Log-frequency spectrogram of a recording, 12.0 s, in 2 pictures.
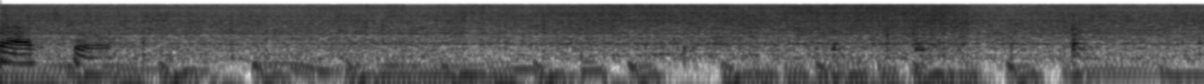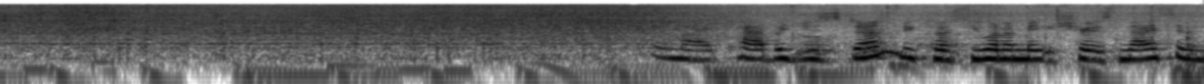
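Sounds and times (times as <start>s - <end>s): cabbage sizzling in hot oil: 0.0s - 12.0s
utensil knocking on pan: 4.0s - 5.6s.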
